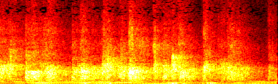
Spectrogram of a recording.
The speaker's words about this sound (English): Clap your two hands for the title.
